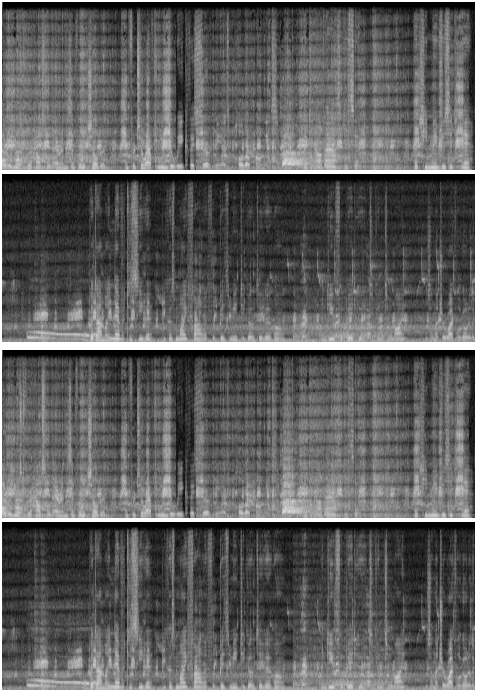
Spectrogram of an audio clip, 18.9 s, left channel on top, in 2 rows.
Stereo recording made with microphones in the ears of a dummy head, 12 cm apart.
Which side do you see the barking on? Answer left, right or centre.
right.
